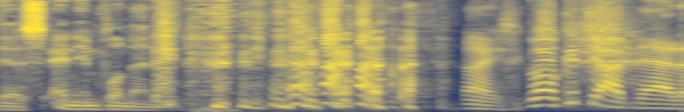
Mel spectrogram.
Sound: laughter

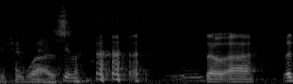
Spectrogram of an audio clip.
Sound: laughs

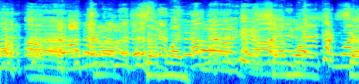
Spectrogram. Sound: laughter

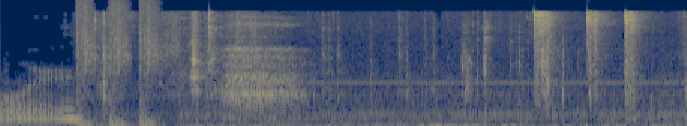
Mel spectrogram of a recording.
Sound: big sigh

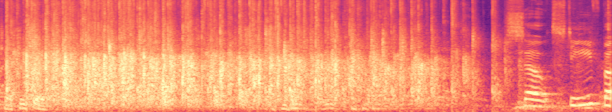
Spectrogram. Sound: applause

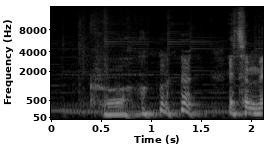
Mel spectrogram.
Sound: laughs

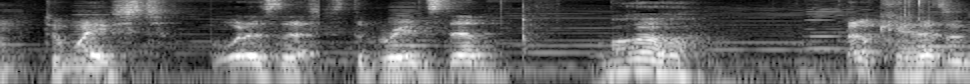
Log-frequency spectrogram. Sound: sound of disgust

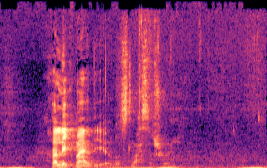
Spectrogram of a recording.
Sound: in Arabic

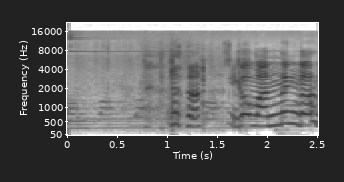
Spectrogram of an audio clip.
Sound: hahaha

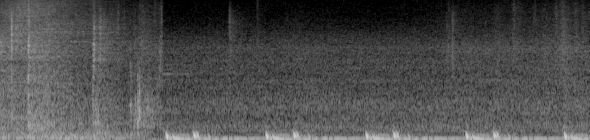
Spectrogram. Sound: heartbeat pounding

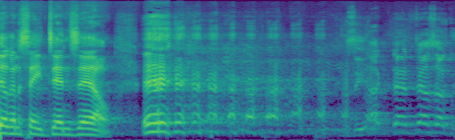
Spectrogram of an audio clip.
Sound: all laughing

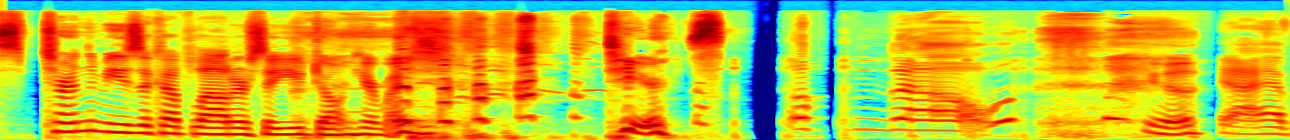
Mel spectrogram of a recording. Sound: laughs

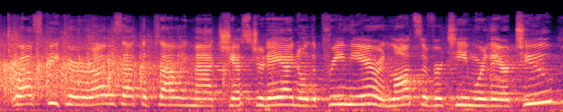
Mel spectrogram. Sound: applause

